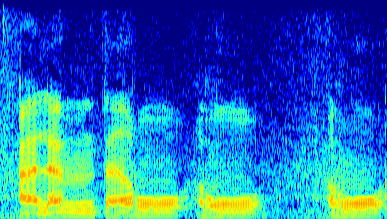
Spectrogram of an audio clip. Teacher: ciri-cirinya ada tiga nanti vokalnya O Bulat bunyinya lalu bergema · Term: huruf tebal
